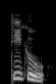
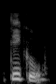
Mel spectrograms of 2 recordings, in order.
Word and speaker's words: 디귿: First sound, digu. Written digu.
